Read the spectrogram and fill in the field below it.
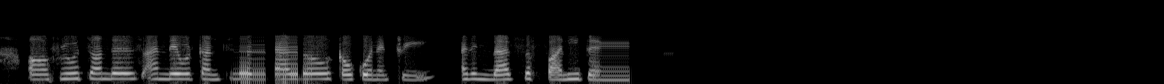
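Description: A speech clip with Dialogic VOX ADPCM damage throughout. The sound is squeezed into a phone-line band of about 200 Hz to 3.6 kHz, with nothing above 4 kHz. Each sample is coded as a small 4-bit step, and the coarse steps leave a plainly audible gritty hiss trailing the speech. The grain fits a 4-bit coder at 8,000 samples a second, about 32 kbps.

Two stretches, 2.31 to 3.11 s and 5.93 to 7.19 s, turn into robotic sound from repeated short buffers. The voice becomes a stiff metallic buzz at 50 Hz that still loosely tracks the speech. A 50 Hz buzz matches a 20 ms chunk replayed over and over. The likely cause is audio arriving too late, so the player loops the last buffer. Most of each stretch is repeats, and the real audio underneath is lost.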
